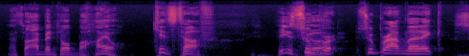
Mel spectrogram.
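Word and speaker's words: Borralho: Is it Bahalo? Bahayo. Okay. That's what I've been told. Bahayo.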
